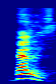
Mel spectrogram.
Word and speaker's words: Baali: Belly. They pronounce that belly. Yeah. Belly.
